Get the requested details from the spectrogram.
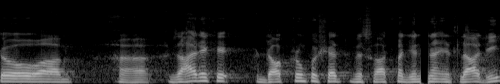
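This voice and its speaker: A man's medium-pitched voice with ordinary pitch variation comes through noticeable background noise. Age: 80s+. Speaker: war veteran. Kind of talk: interview. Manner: halting.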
